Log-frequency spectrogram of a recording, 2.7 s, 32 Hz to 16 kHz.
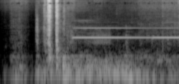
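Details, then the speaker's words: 1998 Chrysler Town & Country, key turned: only a thin steady whine, no starter click or cranking; instrument cluster stays dark, blamed on deteriorated cluster solder joints triggering anti-theft, not the starter. "turn the key you hear a little bit of a whine but you don't hear the starter engaged you only hear the click of the starter or you don't hear click click click"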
